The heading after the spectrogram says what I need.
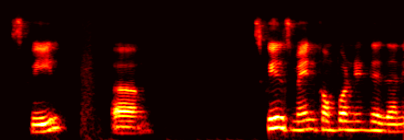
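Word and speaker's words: Sguil: So generally, people will pronounce it as a Squeal.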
